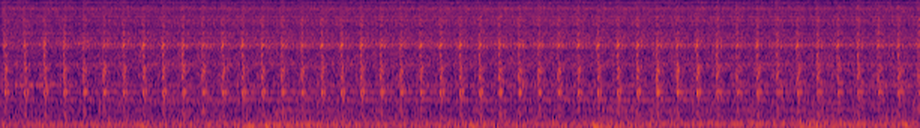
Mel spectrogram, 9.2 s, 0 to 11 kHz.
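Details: BMW 318 after differential replacement, DTC off, accelerating through the gears with the ABS light on: regular knock about 2.5 times a second over the running engine, following wheel speed; wheel appears to wobble; owner suspects a missing bolt.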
